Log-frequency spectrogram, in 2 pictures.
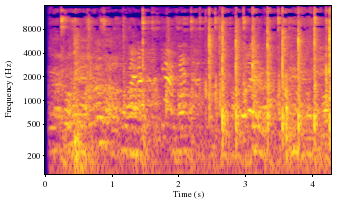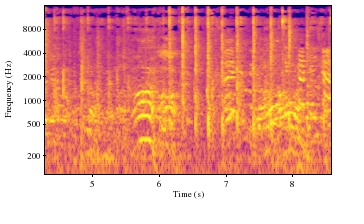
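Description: Table tennis rally: the ball clicks sharply off paddles and table, several times a second. Voices chatter in the hall underneath, with one louder voice about six seconds in.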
